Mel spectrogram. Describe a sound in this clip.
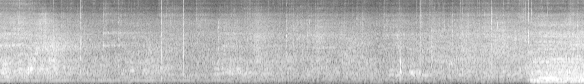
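Hockey sticks knock sharply on ice in an echoing rink.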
